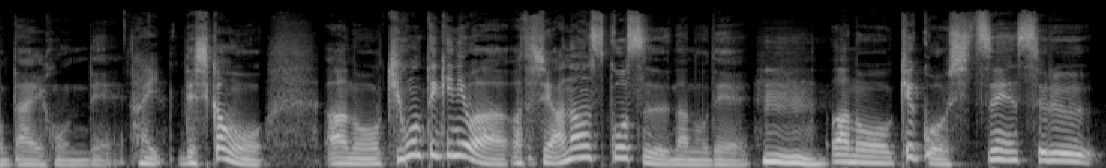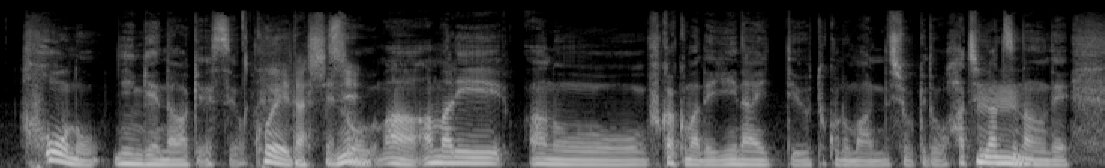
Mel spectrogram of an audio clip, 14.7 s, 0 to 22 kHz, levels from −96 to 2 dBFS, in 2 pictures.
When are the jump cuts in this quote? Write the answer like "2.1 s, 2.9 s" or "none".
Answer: 9.9 s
